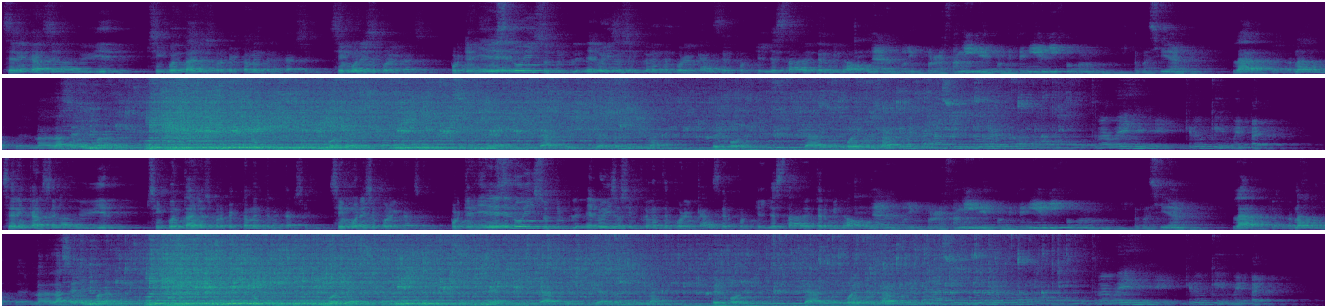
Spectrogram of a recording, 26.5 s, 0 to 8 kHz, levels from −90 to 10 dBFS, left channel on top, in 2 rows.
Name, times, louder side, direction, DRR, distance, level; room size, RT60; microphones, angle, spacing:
voice 1, 0.0-1.2 1.5-8.7 12.3-14.8 15.6-19.9 20.3-20.9 21.2-22.3, right 1 dB, 55° right, 1 dB, 2.9 m, -37 dB
voice 2, 4.6-5.1 8.7-11.9 17.7-18.1 21.9-25.8, equal, 10° left, 0 dB, 2.9 m, -43 dB
sound 1, 13.6-23.9, right 2 dB, 20° right, 3.2 m, -31 dB
15.5 x 8.6 x 8.8 m, 1.0 s
head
